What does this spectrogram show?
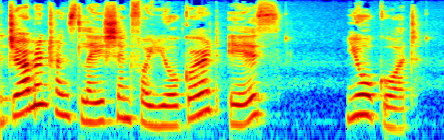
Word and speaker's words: Joghurt: The letter J is pronounced like the Y in the word yogurt. The German translation for yogurt is Joghurt. Joghurt.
